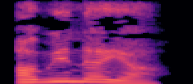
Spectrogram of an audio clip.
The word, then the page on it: ಅವಿನಯ: avinaya; kannada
